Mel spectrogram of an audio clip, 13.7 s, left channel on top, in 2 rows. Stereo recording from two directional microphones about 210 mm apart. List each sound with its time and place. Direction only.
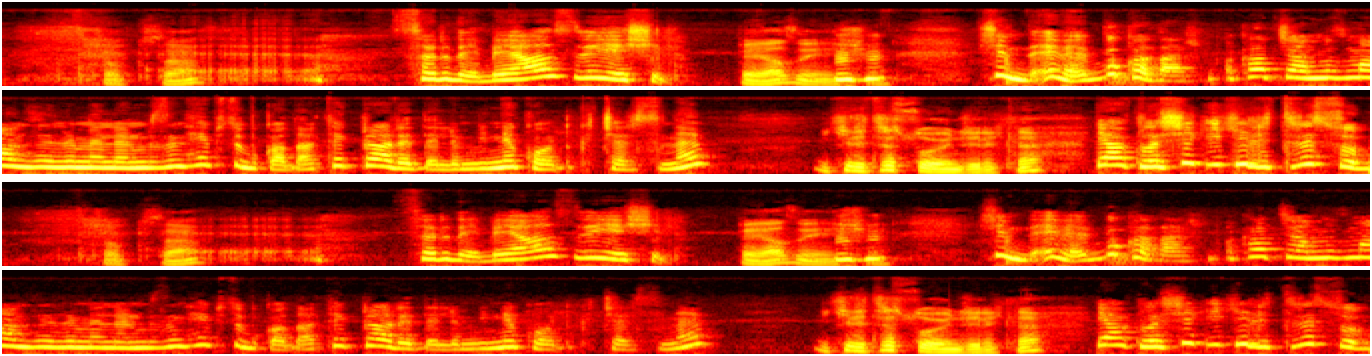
0.5 s speech: 5° right (ahead or behind)
1.2 s dog: 45° left (ahead or behind)
2.0 s speech: 40° left (ahead or behind)
3.7 s speech: centre (ahead or behind)
4.9 s a woman's voice: 45° left (ahead or behind)
6.7 s a woman's voice: 50° left (ahead or behind)
10.9 s speech: centre (ahead or behind)
12.3 s a woman's voice: 50° left (ahead or behind)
